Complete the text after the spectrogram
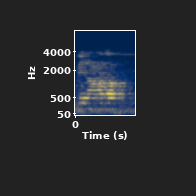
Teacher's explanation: Alasannya huruf qalqalah di akhir kalimat diwaqaf. Cara bacanya dipantulkan keras. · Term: qalqalah kubra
